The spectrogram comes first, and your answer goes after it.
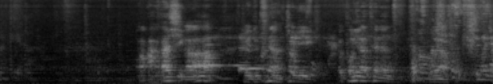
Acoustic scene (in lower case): elevator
